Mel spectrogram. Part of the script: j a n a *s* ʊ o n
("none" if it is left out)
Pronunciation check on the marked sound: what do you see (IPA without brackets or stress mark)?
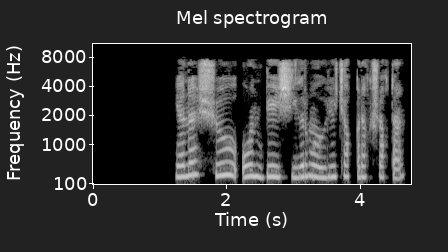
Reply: ʃ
